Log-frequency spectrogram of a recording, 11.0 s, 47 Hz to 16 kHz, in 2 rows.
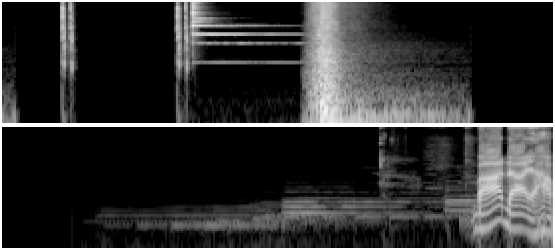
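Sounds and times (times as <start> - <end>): bell-like ding: 1.9 - 3.4
loud whoosh with deep boom: 3.0 - 4.7.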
